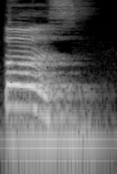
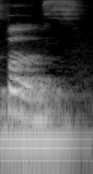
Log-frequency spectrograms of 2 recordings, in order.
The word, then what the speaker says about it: Peirce: But if you read Daniel Chandler's Semiotics, the Basics, he says that this last name should be pronounced Peirce, the way you pronounce P-U-R-S-E. So this is Charles Sanders Peirce.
